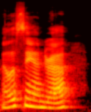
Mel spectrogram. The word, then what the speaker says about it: Melisandra: So, how do you think this name is pronounced? Mm. – Well, I would have, yeah, it's Millie, yeah, Mila, Melisandra. Okay. Melisandra, and then it's, hold on. You got it.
